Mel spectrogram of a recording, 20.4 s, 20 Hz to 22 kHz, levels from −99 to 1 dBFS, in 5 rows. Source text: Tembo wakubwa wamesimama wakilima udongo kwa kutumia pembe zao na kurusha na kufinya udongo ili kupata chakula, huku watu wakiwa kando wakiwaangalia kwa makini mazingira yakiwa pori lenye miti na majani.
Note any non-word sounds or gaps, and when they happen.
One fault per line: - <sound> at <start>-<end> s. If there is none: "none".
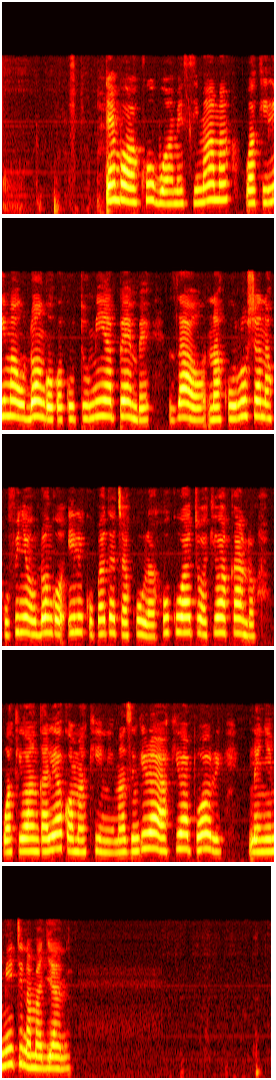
none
